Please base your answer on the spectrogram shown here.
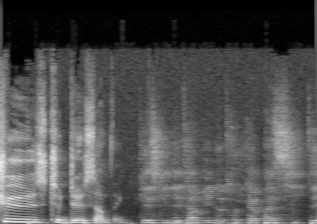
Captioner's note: speaking in French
